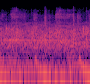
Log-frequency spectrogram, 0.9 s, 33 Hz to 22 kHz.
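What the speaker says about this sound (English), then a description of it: "Now you got the crowd back into it." Stadium crowd roaring and applauding at a 2003 NFL game, Raiders at Titans: a dense, steady wash of cheering with no break.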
